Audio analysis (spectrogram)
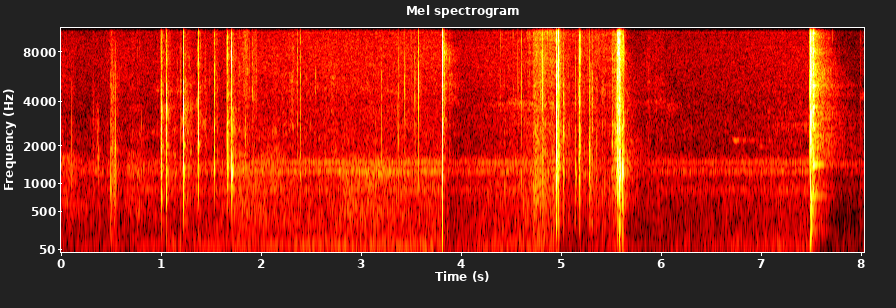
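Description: A firecracker pellet air gun fires at a can: scattered sharp cracks and clicks, then a louder snap and a final sharp crack with a brief ring, close by in a quiet outdoor setting.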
